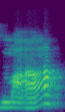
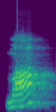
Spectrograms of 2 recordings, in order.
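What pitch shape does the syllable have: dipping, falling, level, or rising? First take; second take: dipping; rising. First: The pitch dips low, then rises. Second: The pitch rises from mid to high. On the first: It means horse. "ma with low or falling then rising pitch" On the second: It means hemp. "Ma with high rising pitch"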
